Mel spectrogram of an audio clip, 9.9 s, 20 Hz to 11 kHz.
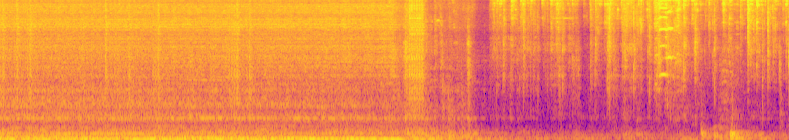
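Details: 1960 Dodge W300 Power Wagon, Poly 318 V8 with a Holley 2300 two-barrel 500 CFM carb and manual choke: fast, uneven idle with a heavy low rumble, then it cuts out; hard starting, high idling.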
